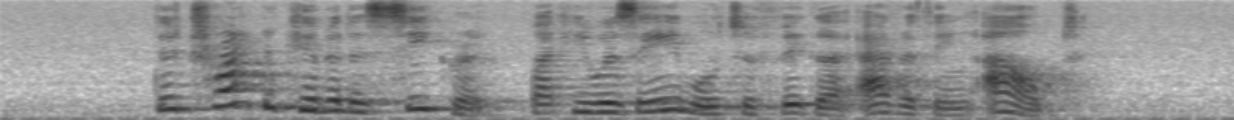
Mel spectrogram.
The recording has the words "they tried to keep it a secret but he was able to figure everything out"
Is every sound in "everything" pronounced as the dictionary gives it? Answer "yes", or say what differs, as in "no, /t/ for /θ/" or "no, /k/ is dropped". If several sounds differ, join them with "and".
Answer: yes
